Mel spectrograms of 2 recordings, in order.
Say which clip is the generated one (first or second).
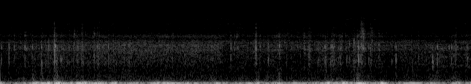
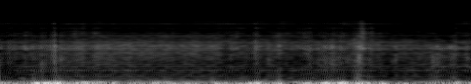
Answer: second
